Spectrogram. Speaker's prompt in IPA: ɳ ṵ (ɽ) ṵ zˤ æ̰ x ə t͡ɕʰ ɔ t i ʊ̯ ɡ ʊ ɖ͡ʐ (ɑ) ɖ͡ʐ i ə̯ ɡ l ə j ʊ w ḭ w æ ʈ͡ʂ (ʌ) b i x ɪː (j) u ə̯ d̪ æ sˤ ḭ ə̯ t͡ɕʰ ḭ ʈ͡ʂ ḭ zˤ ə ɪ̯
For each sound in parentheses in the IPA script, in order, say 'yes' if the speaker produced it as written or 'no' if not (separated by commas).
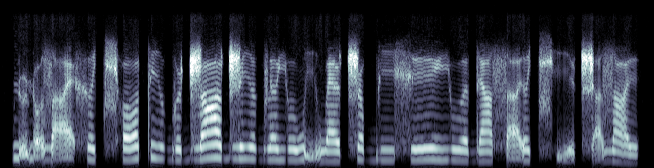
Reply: no, yes, yes, yes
